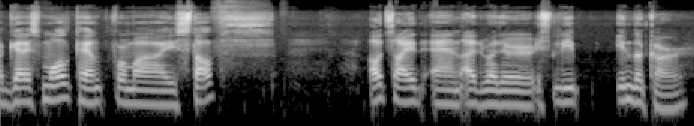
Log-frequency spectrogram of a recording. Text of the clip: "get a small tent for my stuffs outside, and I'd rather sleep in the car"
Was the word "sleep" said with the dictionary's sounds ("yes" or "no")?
yes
